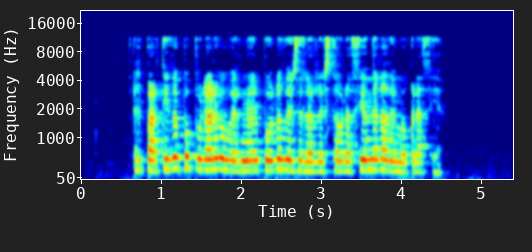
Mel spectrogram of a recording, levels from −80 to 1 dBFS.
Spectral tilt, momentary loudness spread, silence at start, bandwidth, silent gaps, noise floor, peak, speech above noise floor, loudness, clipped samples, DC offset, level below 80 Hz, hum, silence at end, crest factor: -2 dB/octave; 12 LU; 0.65 s; 12 kHz; none; -66 dBFS; -2 dBFS; 48 dB; -18 LUFS; under 0.1%; under 0.1%; -66 dBFS; none; 0.9 s; 18 dB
